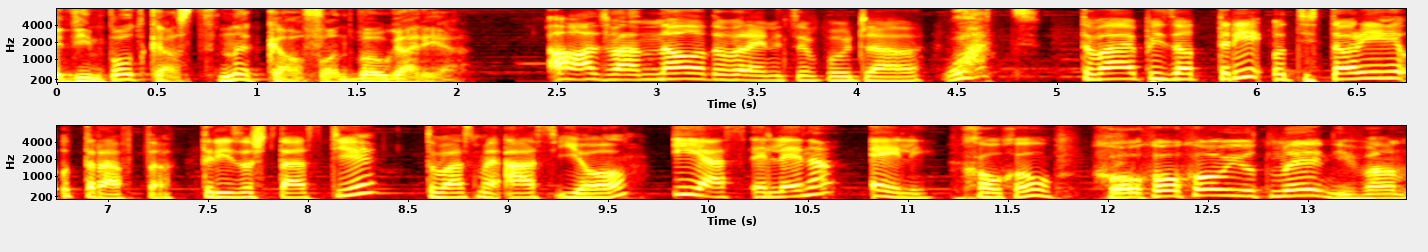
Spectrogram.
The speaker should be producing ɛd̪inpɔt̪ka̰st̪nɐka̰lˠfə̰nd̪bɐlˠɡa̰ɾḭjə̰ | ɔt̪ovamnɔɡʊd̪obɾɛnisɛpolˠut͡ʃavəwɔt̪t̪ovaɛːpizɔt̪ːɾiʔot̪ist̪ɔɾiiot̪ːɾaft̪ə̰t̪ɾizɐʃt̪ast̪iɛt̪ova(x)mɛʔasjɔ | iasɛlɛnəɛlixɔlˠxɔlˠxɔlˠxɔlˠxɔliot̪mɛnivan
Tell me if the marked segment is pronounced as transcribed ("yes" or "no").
no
